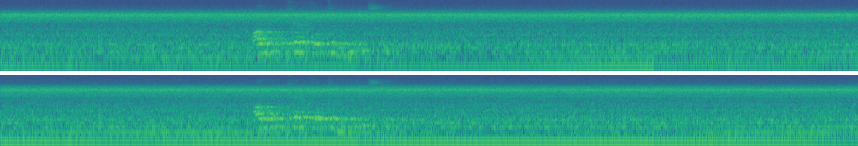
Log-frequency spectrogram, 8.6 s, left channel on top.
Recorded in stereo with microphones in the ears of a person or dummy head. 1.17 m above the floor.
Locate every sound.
2.5 s a man speaking: 45° left (ahead or behind), 4.5 m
